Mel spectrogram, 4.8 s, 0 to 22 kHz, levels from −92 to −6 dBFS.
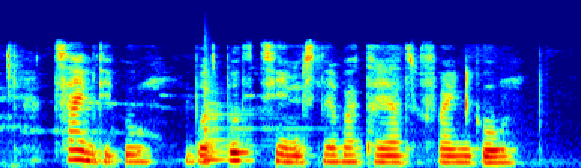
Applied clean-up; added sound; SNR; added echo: neural mask model RNNoise.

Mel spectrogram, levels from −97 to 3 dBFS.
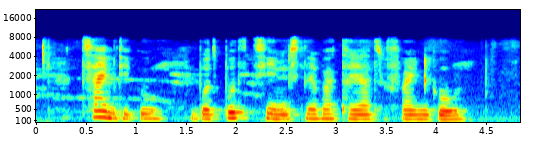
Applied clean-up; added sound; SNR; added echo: none; none; none; none.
